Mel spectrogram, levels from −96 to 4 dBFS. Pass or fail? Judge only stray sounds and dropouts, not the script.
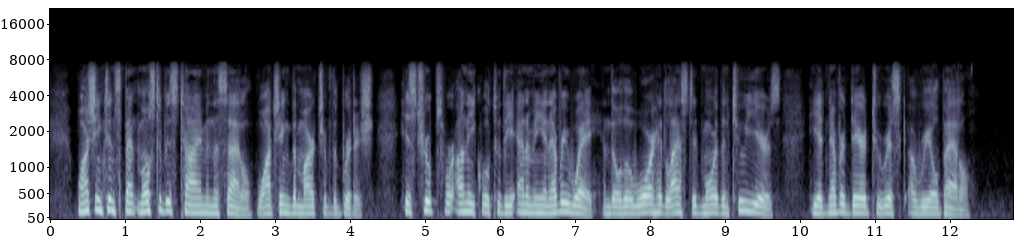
pass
